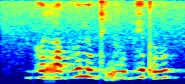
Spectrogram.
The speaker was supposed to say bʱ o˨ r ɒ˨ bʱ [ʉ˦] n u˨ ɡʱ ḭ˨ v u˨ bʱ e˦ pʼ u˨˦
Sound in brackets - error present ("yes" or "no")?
yes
